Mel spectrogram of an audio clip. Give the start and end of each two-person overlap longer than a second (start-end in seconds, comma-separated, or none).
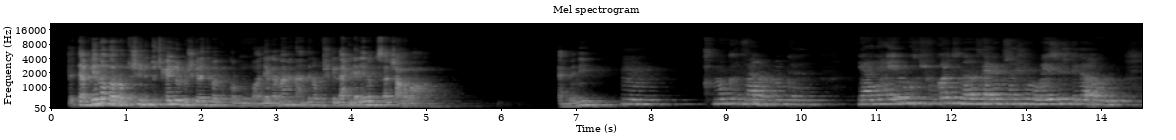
none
